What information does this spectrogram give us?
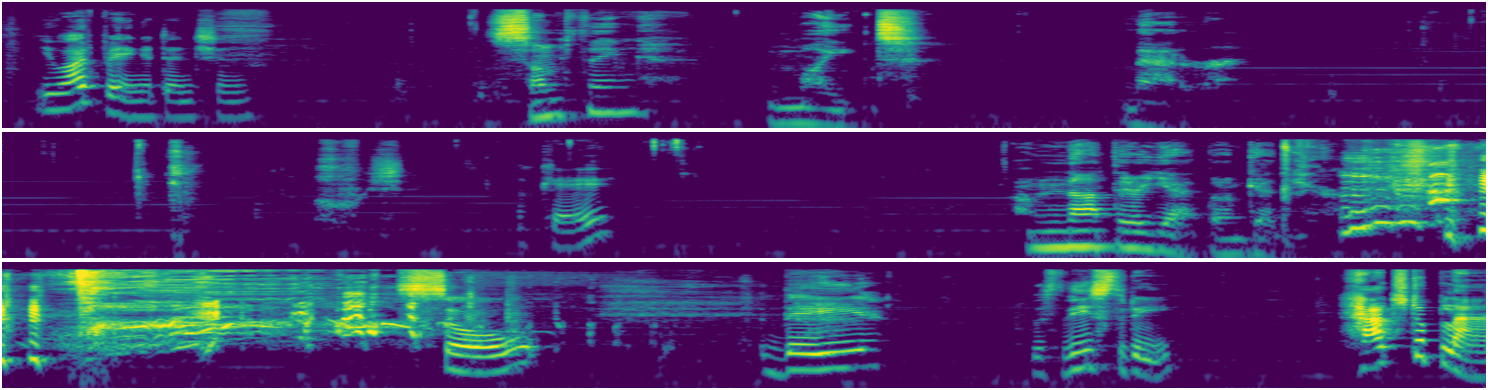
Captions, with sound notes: - You are paying attention. - Something might matter. - Okay-- - I'm not there yet, but I'm getting there. (gamers laughing) - So they, with these three hatched a plan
